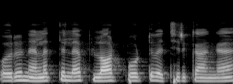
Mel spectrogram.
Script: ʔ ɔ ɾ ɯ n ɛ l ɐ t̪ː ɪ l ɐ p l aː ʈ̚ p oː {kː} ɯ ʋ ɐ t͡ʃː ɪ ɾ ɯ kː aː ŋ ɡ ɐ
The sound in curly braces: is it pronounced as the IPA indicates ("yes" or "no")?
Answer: no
